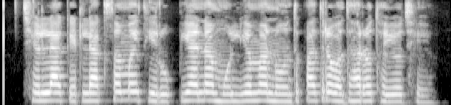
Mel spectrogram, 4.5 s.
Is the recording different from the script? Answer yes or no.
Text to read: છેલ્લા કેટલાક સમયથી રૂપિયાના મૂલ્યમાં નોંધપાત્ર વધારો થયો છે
no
